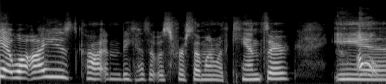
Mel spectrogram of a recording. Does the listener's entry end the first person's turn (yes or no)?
no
